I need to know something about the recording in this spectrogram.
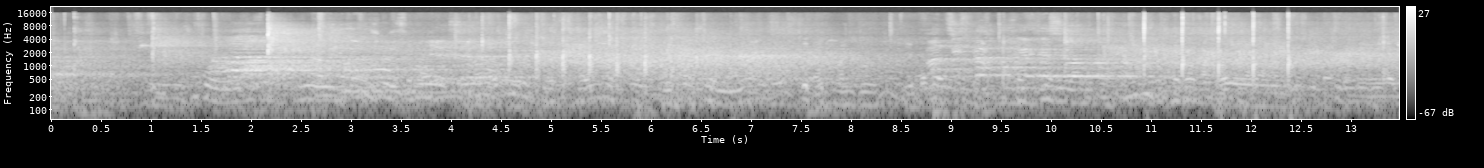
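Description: A ball smacks sharply against walls in a large echoing court.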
